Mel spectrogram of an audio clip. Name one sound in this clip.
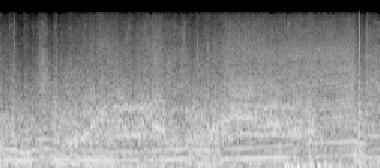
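Tyres screech through a corner.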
